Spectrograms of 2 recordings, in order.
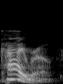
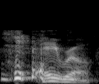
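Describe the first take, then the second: First: The first syllable sounds like 'kai'. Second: The first syllable sounds like 'kay'. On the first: This is the Egyptian city's pronunciation. The speaker calls it wrong. "not Cairo" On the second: This is the Illinois town's pronunciation. The speaker calls it right. "Cairo, Illinois"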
